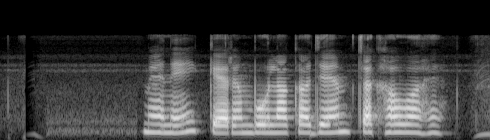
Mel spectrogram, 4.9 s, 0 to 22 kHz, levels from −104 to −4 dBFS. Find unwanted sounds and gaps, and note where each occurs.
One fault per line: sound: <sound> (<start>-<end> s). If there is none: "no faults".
no faults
